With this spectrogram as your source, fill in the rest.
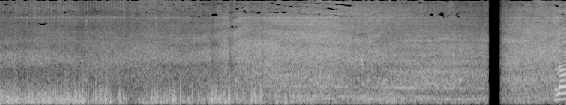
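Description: Traffic rumbles by on a nearby road.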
